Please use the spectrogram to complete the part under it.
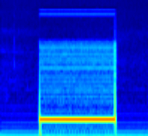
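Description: A telephone ringback tone sounds while a call is placed during a French phone prank, a single steady, mid-pitched electronic tone lasting about a second between stretches of near silence.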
